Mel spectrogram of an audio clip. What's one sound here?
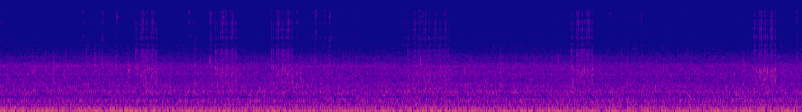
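Footsteps tread on a pavement outdoors.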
